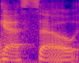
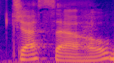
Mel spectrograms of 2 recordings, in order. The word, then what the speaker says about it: gesso: So I took a collage class by Claudine Helmuth, who taught me that it's not gesso, it's gesso.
